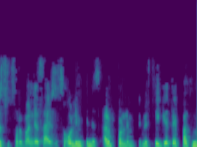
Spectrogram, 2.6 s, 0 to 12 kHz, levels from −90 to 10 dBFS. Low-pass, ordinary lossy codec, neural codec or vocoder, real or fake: 7.2 kHz; MP3, 32 kbps; codec, 16 kHz, 2 kbps, X-Codec, WavLM features, trained on Multilingual LibriSpeech; fake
